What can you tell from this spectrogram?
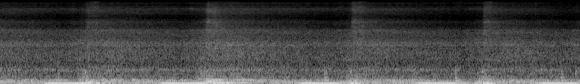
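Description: Repeated blips of the throttle about once a second, with a rough metallic rattle riding on each rev rise; rattle source undetermined.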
